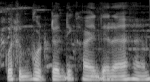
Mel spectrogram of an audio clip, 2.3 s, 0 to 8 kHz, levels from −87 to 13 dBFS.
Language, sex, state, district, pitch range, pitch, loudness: Hindi, male, Bihar, Patna, 110-120 Hz, 115 Hz, -17 LUFS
